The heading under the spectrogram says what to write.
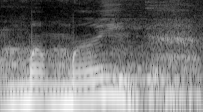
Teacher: Quando eu uso para falar mamãe, o meu céu da boca ele se eleva até um certo ponto para permitir que o ar saia pela boca, mas para permitir que o ar saia pelo nariz, porque o mamãe é um som redondo, é um som nasal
